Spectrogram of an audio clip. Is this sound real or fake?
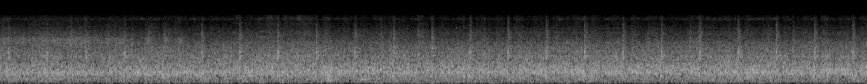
fake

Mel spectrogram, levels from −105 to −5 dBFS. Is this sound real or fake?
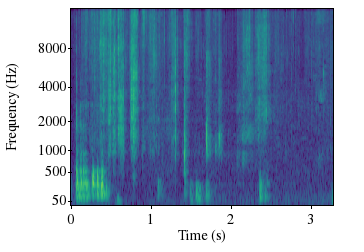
real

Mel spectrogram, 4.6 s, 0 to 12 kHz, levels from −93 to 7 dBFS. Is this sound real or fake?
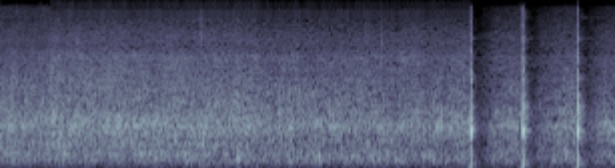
real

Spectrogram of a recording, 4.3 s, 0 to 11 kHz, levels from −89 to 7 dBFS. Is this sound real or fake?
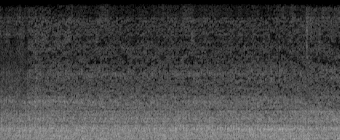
fake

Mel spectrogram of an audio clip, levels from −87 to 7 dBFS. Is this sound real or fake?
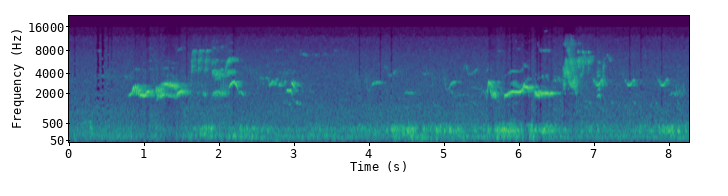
real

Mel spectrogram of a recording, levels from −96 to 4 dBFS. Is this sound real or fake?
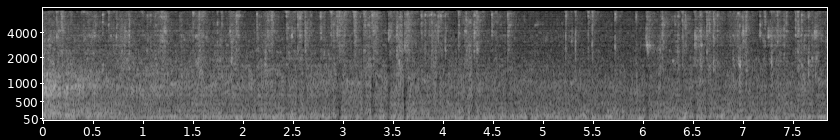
fake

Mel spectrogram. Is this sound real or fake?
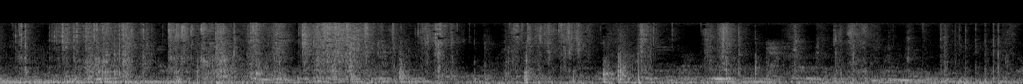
fake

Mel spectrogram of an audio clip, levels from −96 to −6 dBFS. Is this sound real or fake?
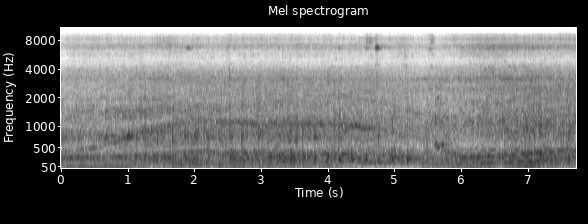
fake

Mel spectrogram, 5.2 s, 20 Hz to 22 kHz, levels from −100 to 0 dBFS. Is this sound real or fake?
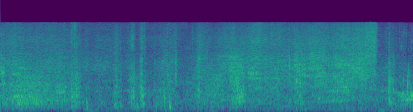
real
